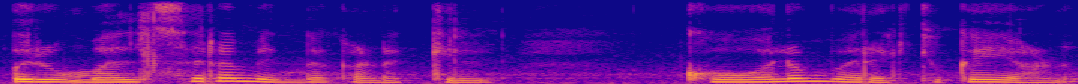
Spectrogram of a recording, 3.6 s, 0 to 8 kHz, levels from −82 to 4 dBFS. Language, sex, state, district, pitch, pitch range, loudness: Malayalam, female, Kerala, Kasaragod, 200 Hz, 180-220 Hz, -19 LUFS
